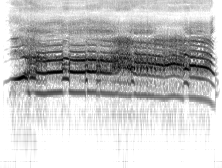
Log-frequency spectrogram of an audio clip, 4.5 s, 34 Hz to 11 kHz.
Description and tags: Long male scream 1
Long male scream expressing extreme pain or sadness.
Recorded with Zoom H4n
shriek, agony, screech, scream, horror, vocal, torture, cry, pain, dismember, suffer, male, long, voice, sadness, yell, human, torment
